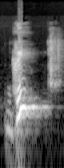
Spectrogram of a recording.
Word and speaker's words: gris: I told you already that I sounds E, and then the last sounds we don't pronounce it. So, gris.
